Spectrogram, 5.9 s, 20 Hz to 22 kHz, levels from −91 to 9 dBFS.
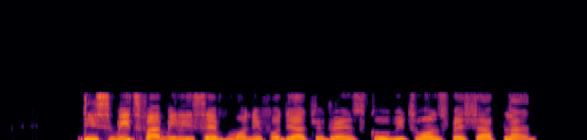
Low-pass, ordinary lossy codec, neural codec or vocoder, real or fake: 7.2 kHz; none; none; real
